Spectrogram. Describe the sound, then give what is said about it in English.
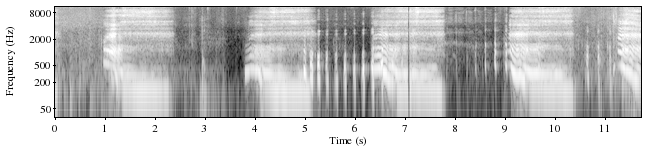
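A porcupine grumbles after being woken early for cage cleaning: four long, moaning, whiny calls, each dipping in pitch at the start, then holding steady. A burst of rapid rattling clicks falls between the second and third calls. “And this is what it sounds like when a porcupine does not want you waking him up early in the morning to clean his cage.”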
